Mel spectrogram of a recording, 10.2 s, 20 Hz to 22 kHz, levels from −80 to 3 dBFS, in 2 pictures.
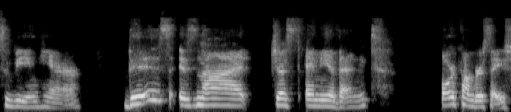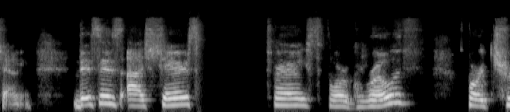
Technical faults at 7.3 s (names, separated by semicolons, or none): call audio freeze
